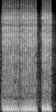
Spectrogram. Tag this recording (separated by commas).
Tools, Power tool, Drill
